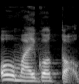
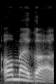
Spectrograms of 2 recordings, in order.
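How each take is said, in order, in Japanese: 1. 日本語のカタカナの音で、平らに言います。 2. 英語のような強弱とリズムで言います。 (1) "一生懸命、オーマイゴッド、これで合ってるみたいな言ったら、違うみたいに言われて" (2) "向こうに、オーマイゴッドっていう、リズ"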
